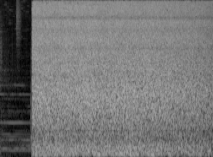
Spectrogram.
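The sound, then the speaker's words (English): After a brief quiet moment, a shower suddenly turns on and runs steadily, a loud, dense hiss of spraying water that continues unbroken to the end, with no voices. “Time to hop in the shower after that.”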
